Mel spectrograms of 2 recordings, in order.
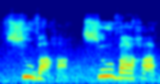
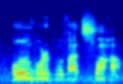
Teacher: Suvaha, 3 equal separate syllables.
